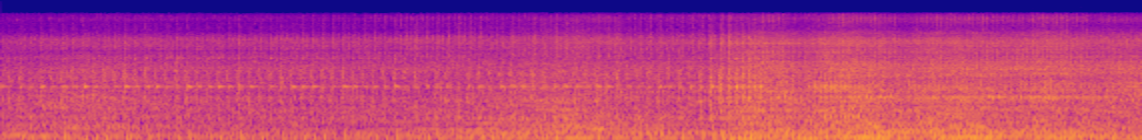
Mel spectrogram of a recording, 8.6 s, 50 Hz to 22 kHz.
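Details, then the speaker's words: Yamaha Mio M3 scooter idling with a loose, uneven knocking rattle from the left CVT case, about three knocks a second; the noise disappears when throttle is applied; the scooter is under-serviced. "keluhan dari pemiliknya motor ini suara kasar di bagian bak yang di sebelah kiri ya teman-teman"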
